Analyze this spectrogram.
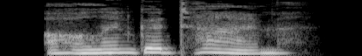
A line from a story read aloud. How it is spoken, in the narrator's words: he murmurs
